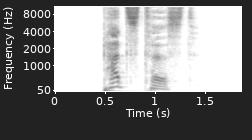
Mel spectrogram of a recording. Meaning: inflection of patzen: 1. second-person singular preterite 2. second-person singular subjunctive II
- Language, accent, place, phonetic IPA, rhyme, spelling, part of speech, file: German, Germany, Berlin, [ˈpat͡stəst], -at͡stəst, patztest, verb, De-patztest.ogg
